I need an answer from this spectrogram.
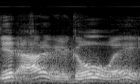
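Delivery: normal talking voice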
